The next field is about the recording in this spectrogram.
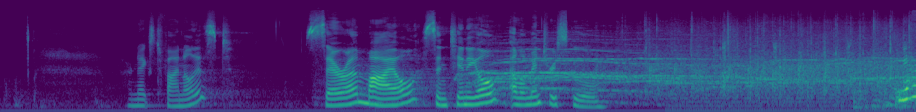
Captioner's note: applause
